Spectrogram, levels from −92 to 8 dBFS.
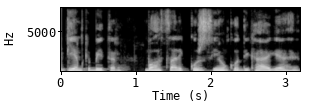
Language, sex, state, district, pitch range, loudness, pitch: Hindi, male, Jharkhand, Ranchi, 155-180 Hz, -15 LUFS, 170 Hz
